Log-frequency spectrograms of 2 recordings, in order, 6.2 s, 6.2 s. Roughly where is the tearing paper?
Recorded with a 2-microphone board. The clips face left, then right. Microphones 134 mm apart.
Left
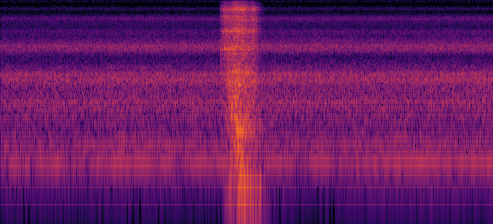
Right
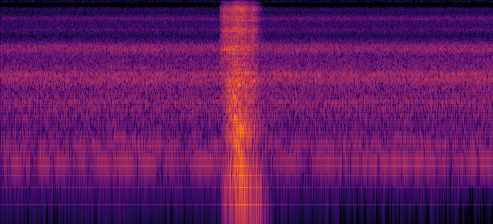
Right.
